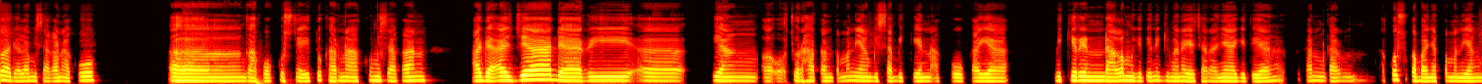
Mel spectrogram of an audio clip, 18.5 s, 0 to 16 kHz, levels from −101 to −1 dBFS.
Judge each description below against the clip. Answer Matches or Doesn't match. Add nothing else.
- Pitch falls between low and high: Matches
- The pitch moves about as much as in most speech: Doesn't match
